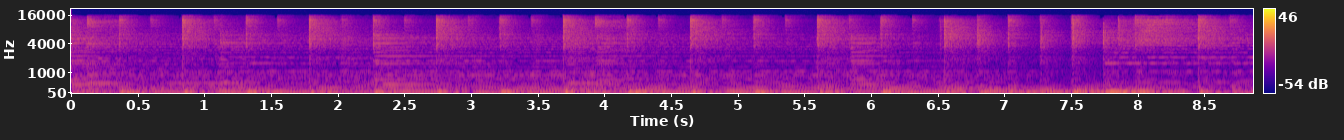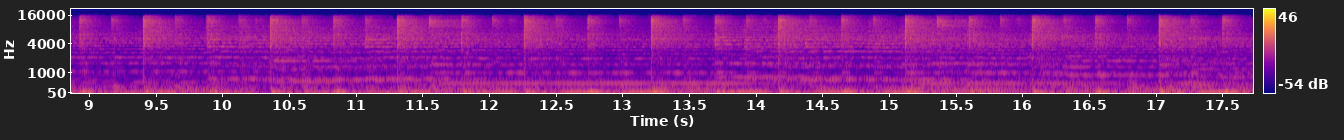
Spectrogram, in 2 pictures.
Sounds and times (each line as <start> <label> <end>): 0.0 digital piano 17.7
